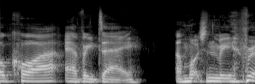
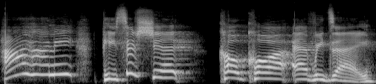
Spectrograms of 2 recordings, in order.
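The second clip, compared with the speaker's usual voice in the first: very high-pitched voice, swooping and swinging; 12 semitones higher than usual. Showing off impressions for the Bravo fans, starting with a Teresa impression. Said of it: "that's Teresa".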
